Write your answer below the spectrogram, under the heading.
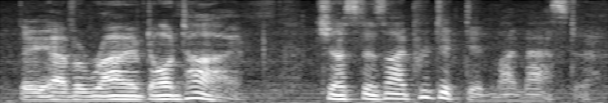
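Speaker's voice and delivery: deep, low, throaty, guttural undead ogre voice. Narrating a game scene, the speaker voices an undead ogre head addressing its master, low guttural tone. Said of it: "it says in a uh, low guttural tone".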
